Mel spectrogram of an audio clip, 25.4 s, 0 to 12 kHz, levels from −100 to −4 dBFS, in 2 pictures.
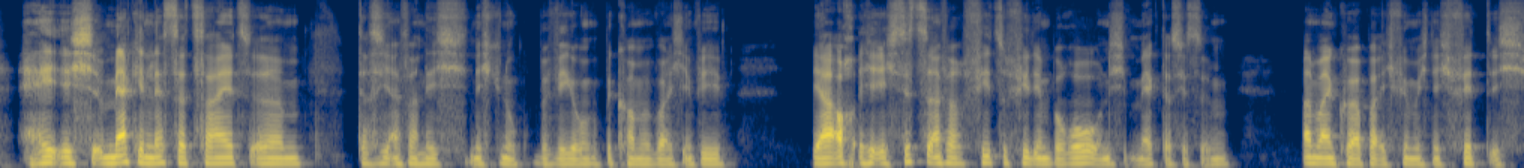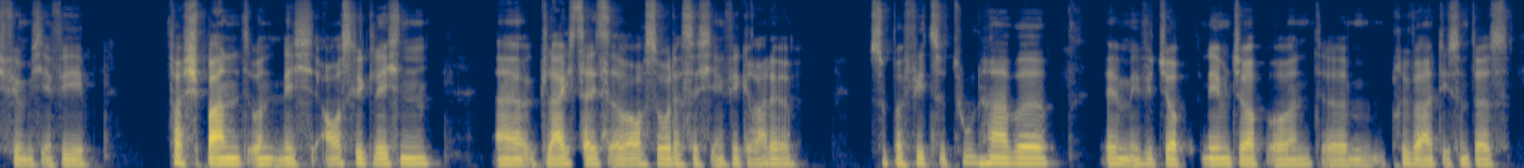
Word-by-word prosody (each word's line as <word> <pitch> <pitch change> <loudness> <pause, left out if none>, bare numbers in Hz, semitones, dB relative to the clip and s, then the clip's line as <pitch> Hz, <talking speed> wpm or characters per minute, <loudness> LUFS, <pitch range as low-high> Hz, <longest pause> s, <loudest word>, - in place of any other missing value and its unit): Hey, 120 +6 +4
ich 120 -2 +5
merke 130 +3 +9
in 120 - +5
letzter 120 0 +3
Zeit, 115 0 +3
ähm, 110 0 +2 0.4
dass 110 -1 -4
ich 115 - -1
einfach 105 0 -1
nicht 100 -1 -3
nicht 105 -1 -4
genug 105 -5 -2
Bewegung 100 -2 -2
bekomme, 100 -1 -2
weil 95 -1 +1
ich 95 - -9
irgendwie, 100 0 -2 0.7
ja, 115 0 +9
auch, 120 0 +6
i - - 0
ich 115 -3 0
sitze 145 -2 0
einfach 115 -2 +1
viel 125 +3 -3
zu 120 -1 -7
viel 115 0 -2
im 105 -1 +2
Büro 110 +4 +3
und 100 0 -1
ich 100 -2 -10
merke 95 +1 -5
das 90 - -6
jetzt 100 - -10
im 100 0 -7 0.6
an 120 - +5
meinem 110 -1 +5
Körper. 105 -2 +2
Ich 95 0 -8
fühle 110 - -2
mich 95 -3 -5
nicht 100 -1 -5
fit, 110 -1 -3
ich 90 +1 -7
fühle 105 -4 -4
mich 95 0 -8
irgendwie 95 0 -6 0.6
verspannt 110 0 +3
und 105 -2 -2
nicht 100 0 -5
ausgeglichen. 110 0 -2 0.4
Äh, 100 -1 0
gleichzeitig 105 0 0
ist - - -9
es - - -3
aber 105 -1 0
auch 100 0 -1
so, 105 +1 -1
dass 100 -1 -6
ich 100 - -6
irgendwie 100 +1 -6
gerade 100 +1 -4 0.6
super 115 -1 -6
viel 105 +2 -5
zu 100 0 -9
tun 120 +1 -7
habe, 110 -2 +2 0.4
im 105 -3 -2
irgendwie 100 +2 -5
Job, 100 0 -1
Nebenjob 105 -1 -1
und, 100 +1 -4
ähm, 95 -2 -6
privat 100 -3 -2
dies 105 - -9
und 105 0 -6
das, 95 0 -4
105 Hz, 180 wpm, -24 LUFS, 100-110 Hz, 0.7 s, merke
